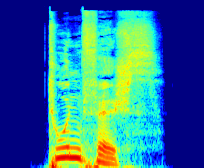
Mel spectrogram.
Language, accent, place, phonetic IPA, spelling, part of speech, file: German, Germany, Berlin, [ˈtuːnˌfɪʃs], Thunfischs, noun, De-Thunfischs.ogg
- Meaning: genitive singular of Thunfisch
